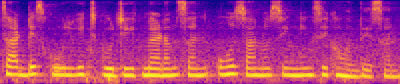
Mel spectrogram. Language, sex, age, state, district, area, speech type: Punjabi, female, 18-30, Punjab, Mansa, urban, spontaneous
